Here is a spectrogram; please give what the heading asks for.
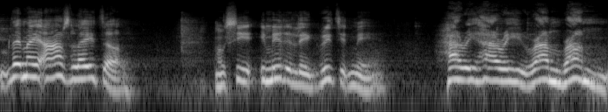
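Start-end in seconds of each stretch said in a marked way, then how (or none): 4.4-6.1 slower, very powerful put-on voice. Act out how she immediately greeted you, imitating a very powerful voice. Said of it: "Very powerful voice".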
